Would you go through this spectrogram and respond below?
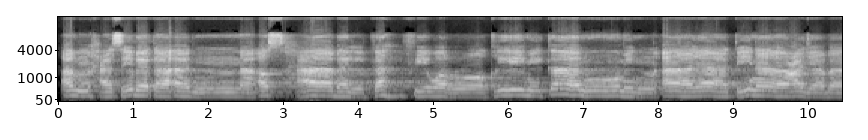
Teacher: काफ में अलिफ मद्दा, नून में वाव मद्दा है, एक अलिफ के बराबर खींचेंगे। यहाँ पर नून साकिन के बाद हमज़ा है तो नून में इज़हार हकीकी होगा, नून को ज़ाहिर करके जल्द पढ़ेंगे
